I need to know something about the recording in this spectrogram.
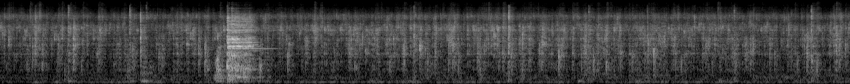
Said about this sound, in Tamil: வெண்டைக்காய் போட்டுங்க கொஞ்சம் நல்லா டீப் ஃப்ரை ஆகும்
